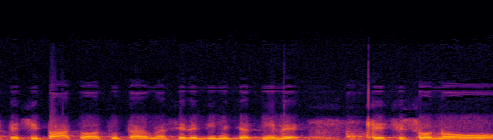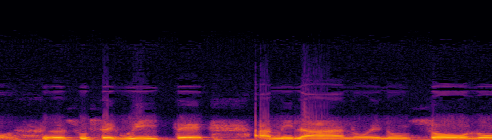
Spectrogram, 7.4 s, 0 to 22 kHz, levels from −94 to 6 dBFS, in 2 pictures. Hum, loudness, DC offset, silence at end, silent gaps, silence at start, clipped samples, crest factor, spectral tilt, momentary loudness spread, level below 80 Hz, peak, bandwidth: none; -18 LUFS; under 0.1%; 0 s; none; 0 s; under 0.1%; 12 dB; -8.5 dB/octave; 6 LU; -44 dBFS; -6 dBFS; 9 kHz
